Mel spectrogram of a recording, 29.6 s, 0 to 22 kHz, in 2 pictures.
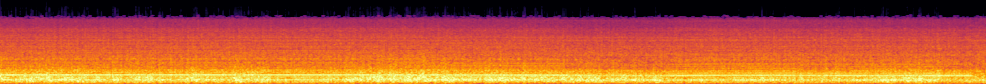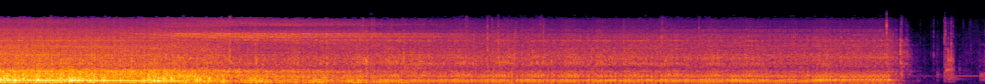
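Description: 2016 Kawasaki ZX-10R inline-four sport bike riding at speed with a steady engine note. From about halfway through, the bike slows and the sound falls away to a much quieter, steady run, then cuts off suddenly near the end.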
